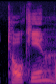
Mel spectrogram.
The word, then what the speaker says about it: Tolkien: Tolkien? Why did I say it like that? – Because that's how it's supposed to be.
